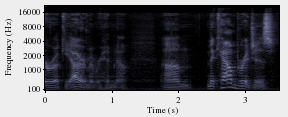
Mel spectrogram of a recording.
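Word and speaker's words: Mikal: was there a rookie I remember him now McHale bridges Mikkel bridges as the this the pronunciation key basketball reference not calm has here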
